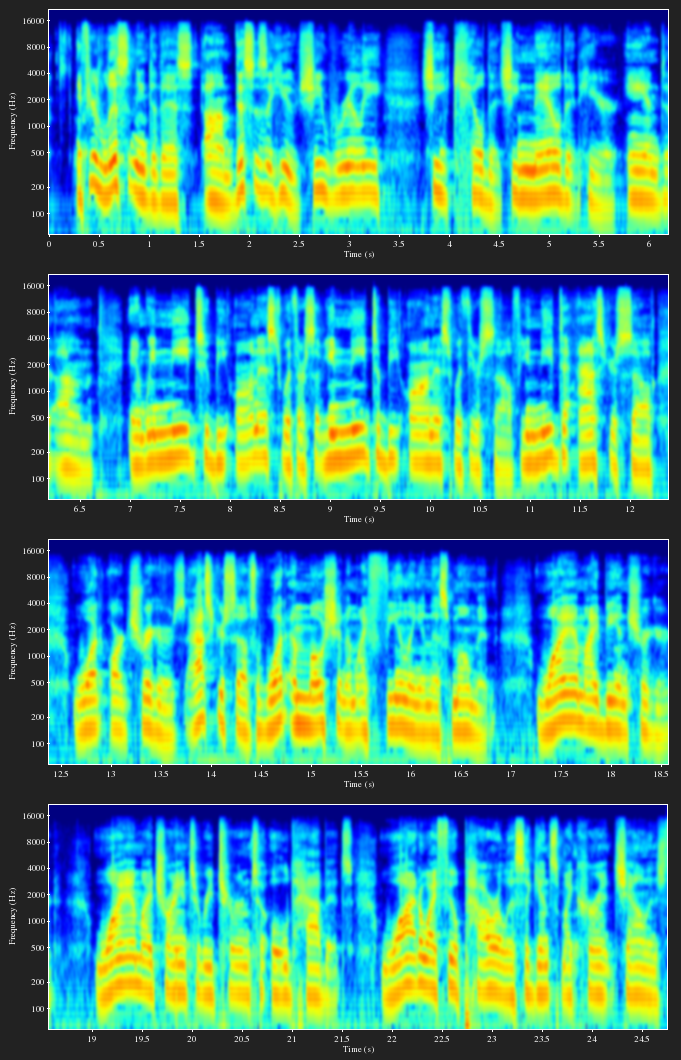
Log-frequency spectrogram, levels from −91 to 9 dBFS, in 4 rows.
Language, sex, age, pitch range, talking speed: English, male, 30-49, 145-175 Hz, 185 wpm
